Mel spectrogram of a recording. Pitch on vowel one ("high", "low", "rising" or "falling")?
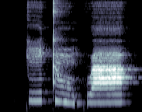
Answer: high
